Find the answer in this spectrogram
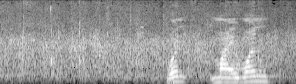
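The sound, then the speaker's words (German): An audience applauds at a church gathering, a steady patter of clapping that a voice briefly talks over toward the end. “Ist das nicht ein Applaus wert?”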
